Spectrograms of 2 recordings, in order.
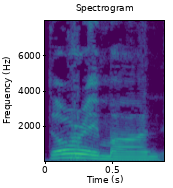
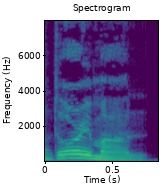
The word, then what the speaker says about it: Doraemon: When there's an A and an E like that in Japanese, it usually makes an I sound for some reason.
